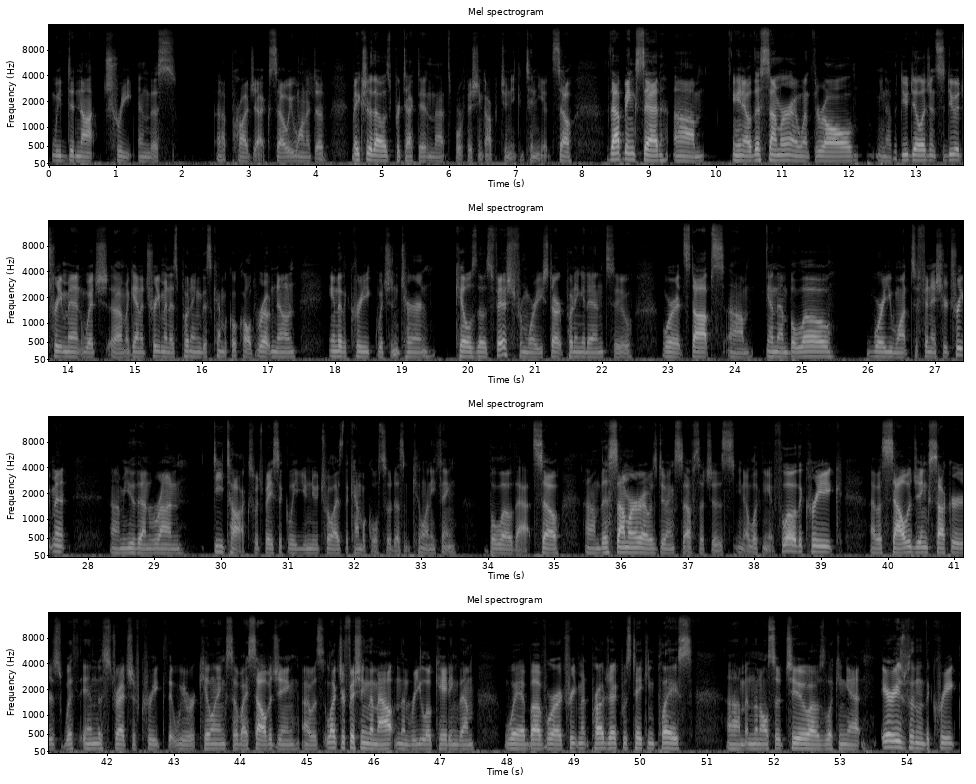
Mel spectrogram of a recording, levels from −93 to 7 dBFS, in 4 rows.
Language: English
